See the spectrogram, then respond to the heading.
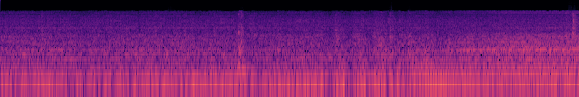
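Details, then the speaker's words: Ford Crown Victoria just jump-started with a little gas added: steady, even low rumble at idle with no misses or knocks; normal idle. "Yeah, we'll idle her up for a little while. Alright, still running."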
